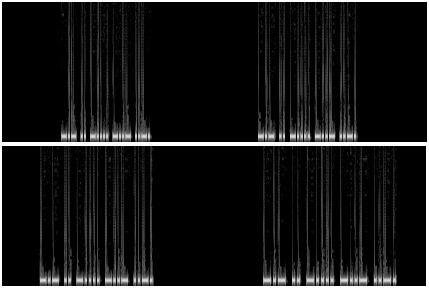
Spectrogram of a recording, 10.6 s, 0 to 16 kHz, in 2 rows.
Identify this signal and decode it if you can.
Morse code, heard as a keyed tone, about 52 wpm, 700 Hz. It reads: KI6XF KI6XF KI6XF KI6XF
